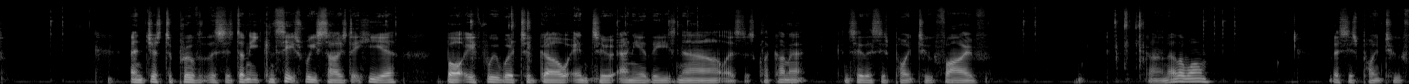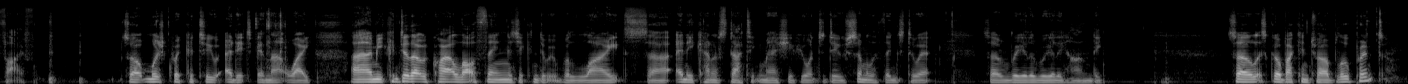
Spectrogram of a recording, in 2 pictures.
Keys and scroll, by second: 5.0 ctrl+space, 11.2 ctrl+space, 16.7 ctrl+space.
